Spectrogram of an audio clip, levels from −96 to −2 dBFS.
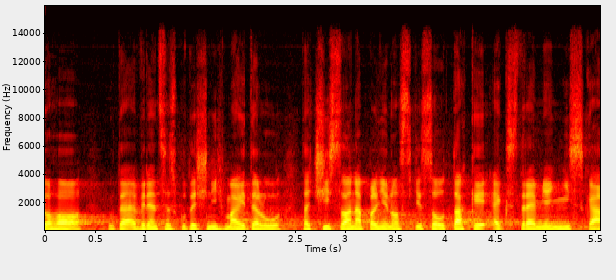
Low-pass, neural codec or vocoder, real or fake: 14.4 kHz; none; real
